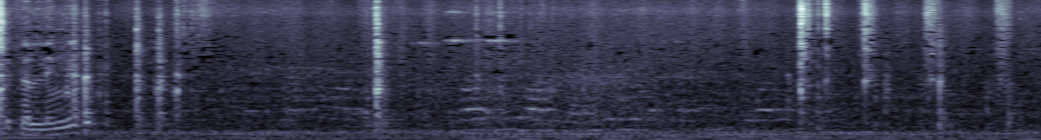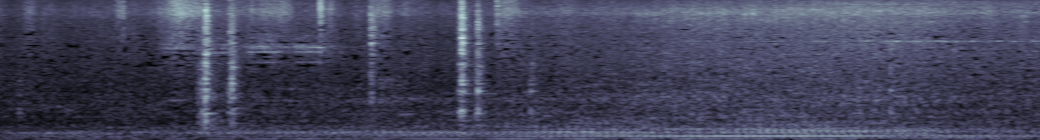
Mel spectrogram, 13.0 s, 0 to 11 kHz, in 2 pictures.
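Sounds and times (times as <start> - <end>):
vehicle engine running: 6.7 - 13.0.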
